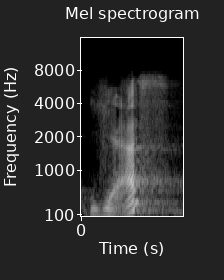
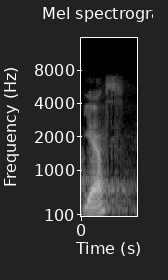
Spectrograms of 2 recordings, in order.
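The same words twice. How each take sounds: First: The word is said in a sarcastic way. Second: The word is said in a plain, sincere way. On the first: The speaker implies much more than simple agreement. "Jay's a sarcastic guy. Why would he say yes like that?" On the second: The speaker is simply agreeing. "you would perceive that, that I am answering in the affirmative"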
